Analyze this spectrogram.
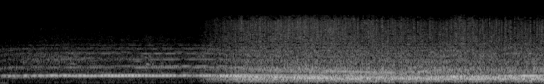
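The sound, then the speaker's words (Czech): A loud, steady civil defense air raid siren signals air danger for Belgrade, wailing on a sustained tone with harmonics, joined after about two seconds by a broad roaring rush of noise that thickens the sound. “Situacija je, kao što čujete, znak je da je vazdušna opasnost za Beograd.”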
